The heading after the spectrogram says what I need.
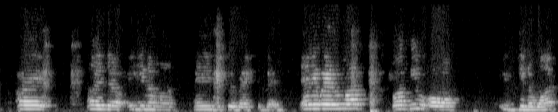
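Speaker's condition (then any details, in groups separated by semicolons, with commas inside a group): Multiple sclerosis; secondary progressive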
